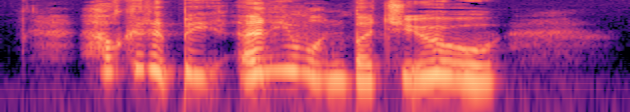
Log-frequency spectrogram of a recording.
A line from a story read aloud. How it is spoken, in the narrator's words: she gasped between her sobs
